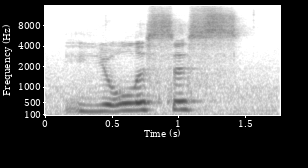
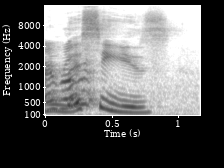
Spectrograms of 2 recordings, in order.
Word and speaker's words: Ulysses: People like Ulysses... Is that how you pronounce it? – No! – How do you pronounce it? – Ulysses.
